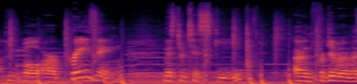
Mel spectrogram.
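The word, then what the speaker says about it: Tisci: online a lot of people are praising Mr tisky and forgiving if I say his name yeah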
